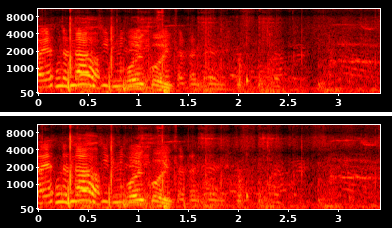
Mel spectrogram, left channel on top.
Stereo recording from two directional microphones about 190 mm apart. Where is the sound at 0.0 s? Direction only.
55° left (ahead or behind).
